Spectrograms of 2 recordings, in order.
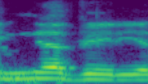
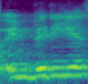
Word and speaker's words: Nvidia: say nid I say Nidia there's no I between it's just n and Nvidia okay Nvidia um so it's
